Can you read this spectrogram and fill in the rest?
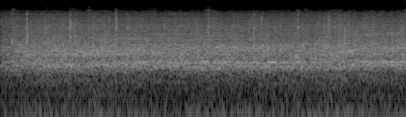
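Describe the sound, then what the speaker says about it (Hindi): Loud, sustained applause from a standing crowd honouring the chief minister at a college statue-unveiling ceremony in Gorakhpur, a dense steady roar of many hands clapping throughout with no voices over it. "और तेज ताली बजनी चाहिए।"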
